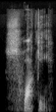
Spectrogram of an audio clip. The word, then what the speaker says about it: Suaqui: And let me make sure that I spell that correctly because, unless you're familiar with the Spanish language, it's Suaqui, and it's pronounced Swaki.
